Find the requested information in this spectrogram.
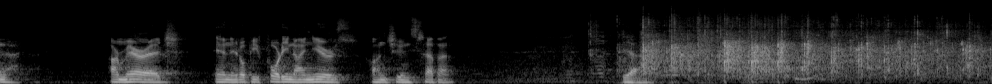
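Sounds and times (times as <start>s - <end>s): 
speech: 0.0s - 0.2s, 1.1s - 4.6s, 5.9s - 6.7s
audience applause: 5.9s - 9.9s.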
